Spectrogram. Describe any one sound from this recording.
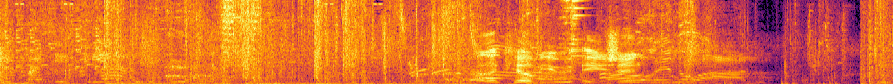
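Game weapons fire and clash in a fast, noisy fight.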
